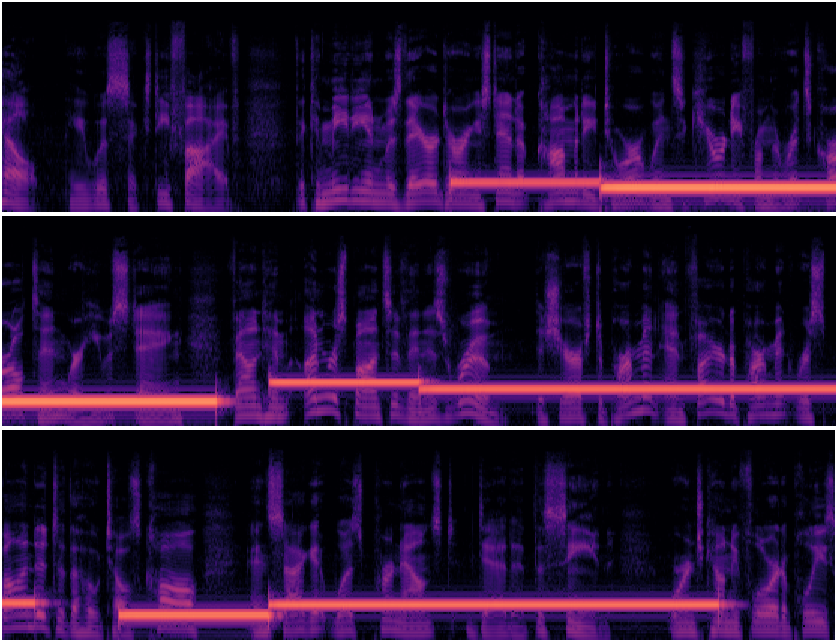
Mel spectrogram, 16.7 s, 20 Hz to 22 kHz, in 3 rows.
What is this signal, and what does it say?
Two-tone page, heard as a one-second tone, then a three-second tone, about 480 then 390 Hz, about 790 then 630 Hz, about 400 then 600 Hz, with speech in English.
